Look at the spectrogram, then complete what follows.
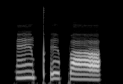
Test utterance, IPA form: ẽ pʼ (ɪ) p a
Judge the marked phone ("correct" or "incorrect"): correct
